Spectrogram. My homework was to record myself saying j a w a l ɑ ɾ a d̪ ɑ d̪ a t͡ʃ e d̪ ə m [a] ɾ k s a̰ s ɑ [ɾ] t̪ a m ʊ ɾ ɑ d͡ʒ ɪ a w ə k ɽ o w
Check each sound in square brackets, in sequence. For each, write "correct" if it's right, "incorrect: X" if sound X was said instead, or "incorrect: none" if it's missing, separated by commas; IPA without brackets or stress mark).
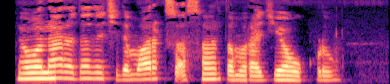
incorrect: ɑ, correct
